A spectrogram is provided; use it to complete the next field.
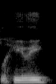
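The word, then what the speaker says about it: Lihue: And those purchases were made on March 13th, and they were round trip from Phoenix to LIH, which is, I believe it's pronounced Lahui, Hawaii, on the island of Kauai.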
